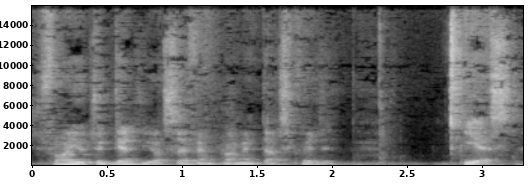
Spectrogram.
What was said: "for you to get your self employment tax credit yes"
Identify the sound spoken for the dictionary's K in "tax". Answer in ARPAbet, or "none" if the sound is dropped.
none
